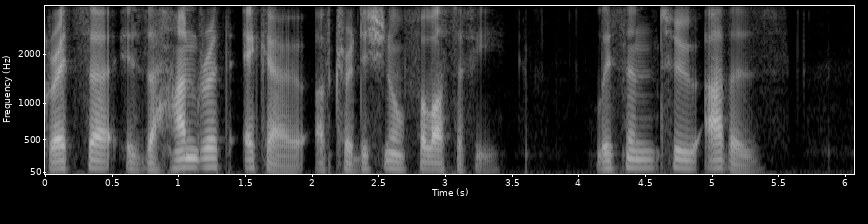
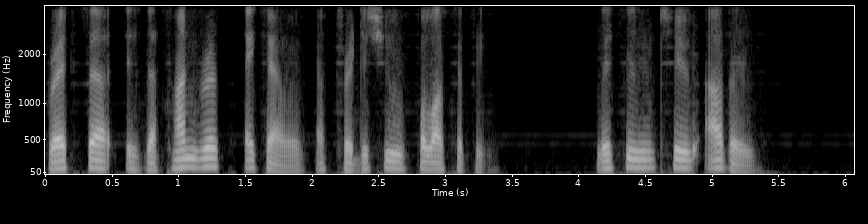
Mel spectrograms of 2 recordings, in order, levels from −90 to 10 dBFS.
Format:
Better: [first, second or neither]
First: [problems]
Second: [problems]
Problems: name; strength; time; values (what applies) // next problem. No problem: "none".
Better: first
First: none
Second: noise reduction (neural separator model SepFormer WHAMR!)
